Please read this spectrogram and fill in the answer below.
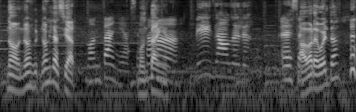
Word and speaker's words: Bey Dağları: Bey Dağları. Ese. A ver, de vuelta. Bey Dağları. Muy bien. Yo lo leería como Bey Daglari, pero así se pronuncia en turco.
